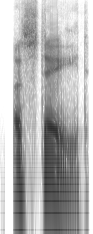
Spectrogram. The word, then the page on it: estate: American English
